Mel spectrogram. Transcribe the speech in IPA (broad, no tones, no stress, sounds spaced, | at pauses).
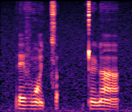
ɾ e v ɔ̃ c | ʈ ẽ ɳ ã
